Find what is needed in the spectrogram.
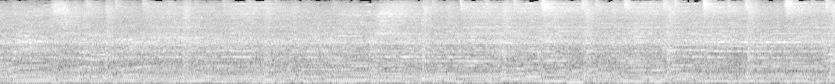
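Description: Live rock band playing: electric guitar, electric bass and drums, with a dense, sustained low end and steady cymbal hits.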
